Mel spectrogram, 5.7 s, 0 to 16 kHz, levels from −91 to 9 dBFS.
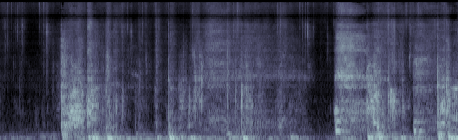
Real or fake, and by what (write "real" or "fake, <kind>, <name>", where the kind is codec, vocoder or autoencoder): fake, autoencoder, DAC-VAE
